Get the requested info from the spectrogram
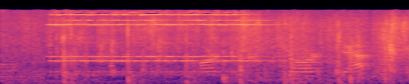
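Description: Hospital corridor ambience: a steady electronic tone that holds from about half a second in to just past two seconds, with footsteps and indistinct background voices.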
